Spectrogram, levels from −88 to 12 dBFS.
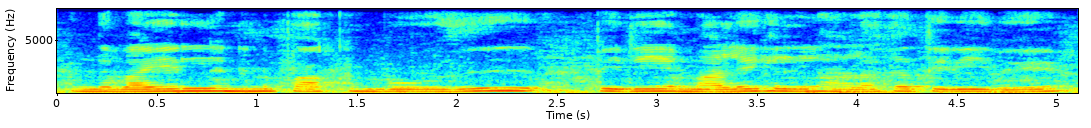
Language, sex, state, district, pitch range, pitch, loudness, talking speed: Tamil, female, Tamil Nadu, Kanyakumari, 195-220 Hz, 210 Hz, -13 LUFS, 105 wpm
